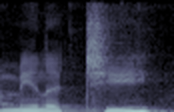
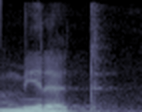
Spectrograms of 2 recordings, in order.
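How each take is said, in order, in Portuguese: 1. Todos os sons são ditos claramente. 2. Os sons finais são engolidos e reduzidos. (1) "Não vou falar minute" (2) "Vou falar minute. Bem comido o som também"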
